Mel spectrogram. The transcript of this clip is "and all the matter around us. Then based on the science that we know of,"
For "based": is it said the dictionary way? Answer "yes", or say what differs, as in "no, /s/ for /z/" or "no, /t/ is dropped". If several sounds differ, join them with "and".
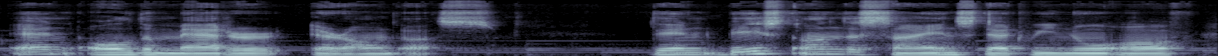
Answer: yes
